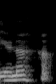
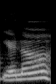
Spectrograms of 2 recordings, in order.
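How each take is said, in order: First: The vowel before the final h is short. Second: The vowel before the final h is long. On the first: The speaker calls it right. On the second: The speaker calls it wrong.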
